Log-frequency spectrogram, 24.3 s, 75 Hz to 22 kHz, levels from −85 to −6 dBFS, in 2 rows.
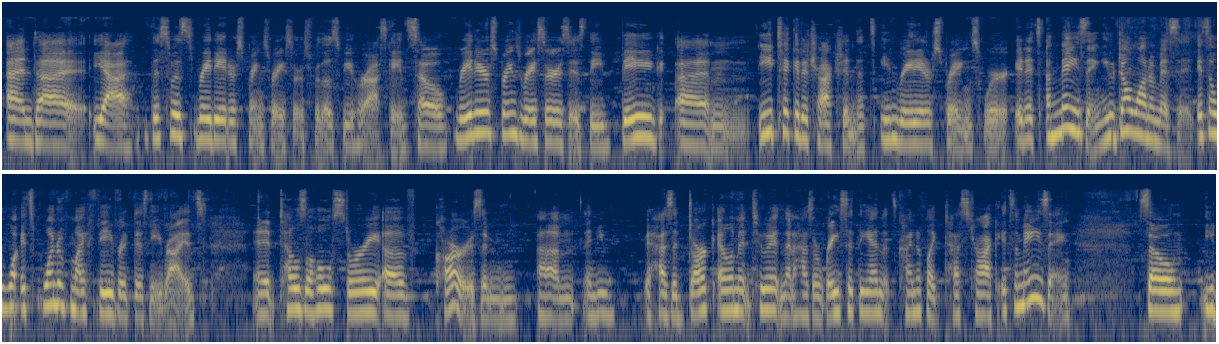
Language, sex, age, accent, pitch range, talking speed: English, female, 20-39, American, 185-230 Hz, 210 wpm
